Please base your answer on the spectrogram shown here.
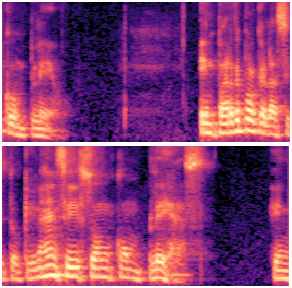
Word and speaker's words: citoquinas: Por cierto, desde el punto de vista semántico, este, yo prefiero la pronunciación y de hecho, desde el punto de vista etimológico es la correcta, este citoquinas y no citocinas como algunos dicen por allí, ¿okay?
